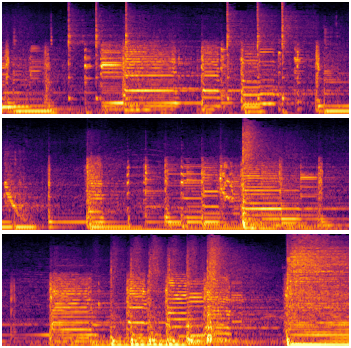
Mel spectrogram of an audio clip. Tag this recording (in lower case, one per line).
music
